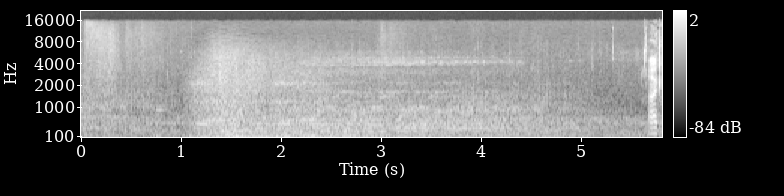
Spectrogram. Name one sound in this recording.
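A fire flares up with a low whooshing roar and slowly dies down.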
